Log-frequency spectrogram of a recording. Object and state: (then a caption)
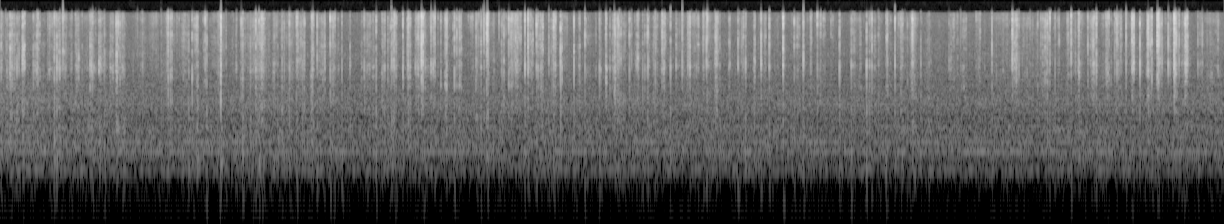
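Woven wicker basket. A small, hollow, empty basket of woven light wood or wicker strips with a handle is scratched and tapped with long fingernails. It makes a quiet, continuous stream of dry, crisp scratches and rapid light ticks, bright and high-pitched with almost no low end.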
